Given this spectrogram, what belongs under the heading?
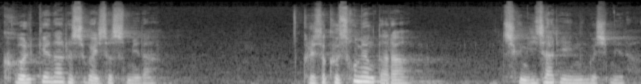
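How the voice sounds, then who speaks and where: A middle-aged man preaches in a church sanctuary. His voice sits a little high for a man, and a long reverb from the hall trails every phrase. He shifts between hushed storytelling and passionate, rising appeals. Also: brisk. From South Korea. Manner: builds from quiet storytelling to fervent exhortation. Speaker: missionary preacher. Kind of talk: sermon.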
